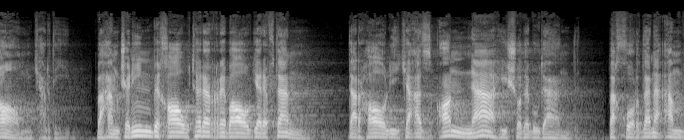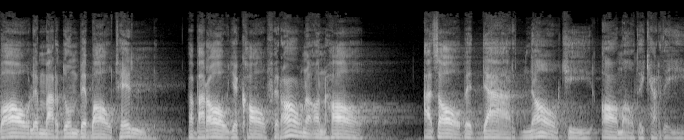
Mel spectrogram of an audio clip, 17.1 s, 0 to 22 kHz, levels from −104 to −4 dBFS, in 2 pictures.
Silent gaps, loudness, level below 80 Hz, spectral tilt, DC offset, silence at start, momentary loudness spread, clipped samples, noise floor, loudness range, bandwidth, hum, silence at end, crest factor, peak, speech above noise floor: none; -22 LUFS; -42 dBFS; -5.5 dB/octave; under 0.1%; 0 s; 15 LU; under 0.1%; -56 dBFS; 3 LU; 15.5 kHz; none; 0 s; 20 dB; -4 dBFS; 34 dB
